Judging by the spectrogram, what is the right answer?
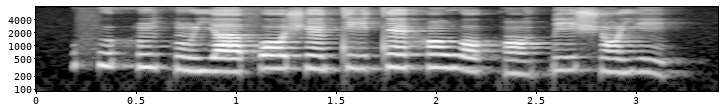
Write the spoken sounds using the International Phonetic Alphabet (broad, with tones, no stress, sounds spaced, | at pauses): f u˦ h ũ˦ k ũ˧ j a˧ f ɔ˦ ʃ ɛ̃˦ t i˦ t ɛ̃˦ h ɔ̃˦ w ɔ˧ k ɔ̃˧ k͡p i˦ ʃ ɔ̃˦ j i˦˨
